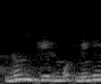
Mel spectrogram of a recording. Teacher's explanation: بحذف النون الثانية وتشديد الجيم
